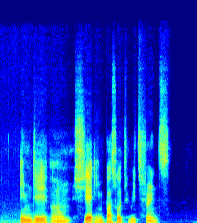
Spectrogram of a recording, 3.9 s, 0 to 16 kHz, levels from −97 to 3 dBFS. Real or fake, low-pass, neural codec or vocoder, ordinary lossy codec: fake; 14.4 kHz; codec, 44.1 kHz, 7.8 kbps, DAC; none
